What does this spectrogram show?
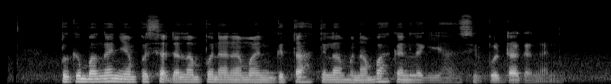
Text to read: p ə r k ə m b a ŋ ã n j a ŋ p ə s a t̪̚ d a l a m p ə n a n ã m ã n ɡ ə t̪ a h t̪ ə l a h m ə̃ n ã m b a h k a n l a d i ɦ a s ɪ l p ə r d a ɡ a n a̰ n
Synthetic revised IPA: p ə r k ə m b a ŋ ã n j a ŋ p ə s a t̪̚ d a l a m p ə n a n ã m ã n ɡ ə t̪ a h t̪ ə l a h m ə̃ n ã m b a h k a n l a ɡ i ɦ a s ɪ l p ə r d a ɡ a ŋ a̰ n

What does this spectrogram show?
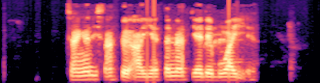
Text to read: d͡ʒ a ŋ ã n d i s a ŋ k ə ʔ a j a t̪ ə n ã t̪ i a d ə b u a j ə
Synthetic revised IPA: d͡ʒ a ŋ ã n d i s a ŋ k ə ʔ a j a t̪ ə n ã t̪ i a d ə b u a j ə

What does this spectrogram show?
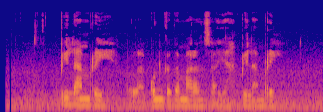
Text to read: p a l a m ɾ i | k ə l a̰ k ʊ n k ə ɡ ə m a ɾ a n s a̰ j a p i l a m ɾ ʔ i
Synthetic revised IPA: p i l a m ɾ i | p ə l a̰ k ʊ n k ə ɡ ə m a ɾ a n s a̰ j a p i l a m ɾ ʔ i

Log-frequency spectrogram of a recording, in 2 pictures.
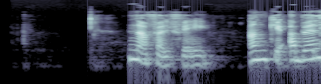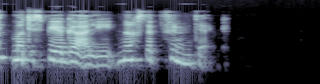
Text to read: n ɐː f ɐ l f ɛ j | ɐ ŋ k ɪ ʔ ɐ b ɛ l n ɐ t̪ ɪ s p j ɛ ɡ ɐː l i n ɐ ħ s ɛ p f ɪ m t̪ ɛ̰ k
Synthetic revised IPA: n ɐː f ɐ l f ɛ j | ɐ ŋ k i ʔ ɐ b ɛ l m ɐ t̪ ɪ s p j ɛ ɡ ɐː l i n ɐ ħ s ɛ p f ɪ m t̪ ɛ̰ k

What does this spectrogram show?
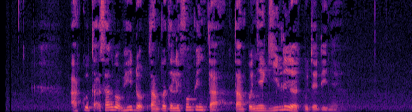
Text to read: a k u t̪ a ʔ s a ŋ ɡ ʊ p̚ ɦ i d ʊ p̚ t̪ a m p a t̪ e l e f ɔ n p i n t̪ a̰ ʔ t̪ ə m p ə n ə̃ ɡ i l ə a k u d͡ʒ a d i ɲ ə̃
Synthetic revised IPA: a k u t̪ a ʔ s a ŋ ɡ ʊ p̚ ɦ i d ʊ p̚ t̪ a m p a t̪ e l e f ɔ n p i n t̪ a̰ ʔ t̪ a m p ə ɲ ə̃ ɡ i l ə a k u d͡ʒ a d i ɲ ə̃

